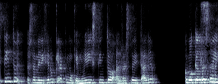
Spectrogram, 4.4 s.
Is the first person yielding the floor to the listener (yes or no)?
no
